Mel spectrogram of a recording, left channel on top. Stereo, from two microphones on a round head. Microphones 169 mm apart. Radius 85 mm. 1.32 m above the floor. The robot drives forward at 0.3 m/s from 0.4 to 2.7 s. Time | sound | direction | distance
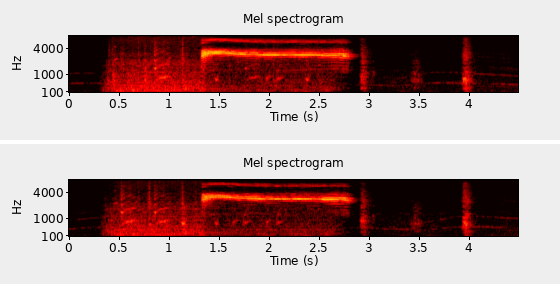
1.3 | a scream | 55° left (ahead or behind) | 0.8 m
2.9 | footsteps | 15° left (ahead or behind) | 2 m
